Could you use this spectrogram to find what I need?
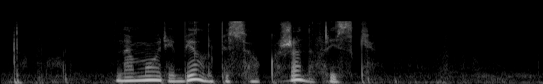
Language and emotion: Russian, sad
